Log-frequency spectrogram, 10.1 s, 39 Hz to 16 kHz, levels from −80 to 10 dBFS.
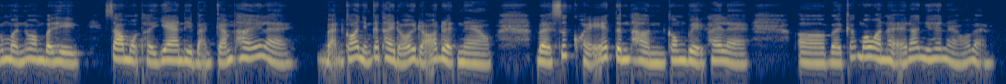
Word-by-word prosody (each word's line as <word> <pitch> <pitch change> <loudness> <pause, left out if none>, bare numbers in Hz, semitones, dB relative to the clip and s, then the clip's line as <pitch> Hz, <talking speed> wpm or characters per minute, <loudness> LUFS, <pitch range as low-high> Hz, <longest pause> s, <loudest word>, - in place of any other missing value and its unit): của - - -2
mình, 215 -4 +1
đúng 240 +2 0
không? 230 -1 +2
Vậy 200 -2 +4
thì 185 -3 0 0.3
sau 235 -2 +4
một 215 -3 +2
thời 190 -3 -2
gian 220 +1 +3
thì 205 -2 +1
bạn 180 -1 -4
cảm 190 +4 -1
thấy 265 +3 0
là 205 -10 -2 0.3
bạn 210 -1 -3
có 245 +4 +2
những 240 -7 +2
cái 270 - 0
thay 250 -3 +1
đổi 190 +3 +1
rõ 235 - 0
rệt 200 -4 +3
nào 175 -3 -1 0.4
về 205 -3 +5
sức 310 +11 0
khỏe, 265 - -1
tinh 250 -4 +3
thần, 190 -6 0
công 220 +3 +1
việc 180 -4 0
hay 215 -1 0
là, 175 -4 -3 0.5
ờ, 185 -1 -1
về 185 0 -2
các 270 +9 -8
mối 275 0 +4
quan 245 -4 +3
hệ 205 -4 -1
đó 250 - 0
như 255 -3 0
thế 250 - -1
nào 190 -8 -3
hả 200 - -5
bạn? 180 -5 -6
215 Hz, 270 wpm, -21 LUFS, 185-240 Hz, 0.5 s, về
